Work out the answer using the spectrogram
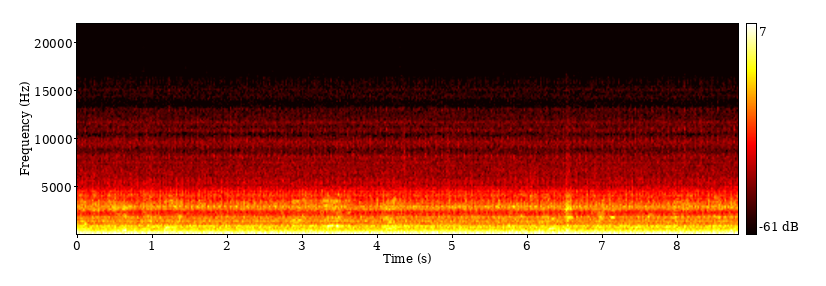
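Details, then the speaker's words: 1965 Jeep Wagoneer, original 3.8 L 230 cu in overhead-cam engine, first start after 20 years sitting, points gapped and valves set; steady low drone with a loose, slightly uneven beat, not yet fully tuned. "But as you can see here, we're finally there, and you can finally hear it turn on after 20 years."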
